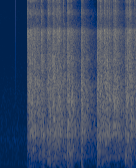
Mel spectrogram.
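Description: A string of firecrackers set off in celebration bursts in after a brief quiet moment, a dense rapid crackle of loud pops running continuously to the end, close by.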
